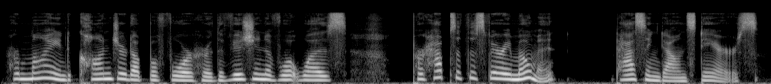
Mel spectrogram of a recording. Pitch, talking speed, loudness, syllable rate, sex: 215 Hz, 140 wpm, -16 LUFS, 4.5 syllables/s, female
